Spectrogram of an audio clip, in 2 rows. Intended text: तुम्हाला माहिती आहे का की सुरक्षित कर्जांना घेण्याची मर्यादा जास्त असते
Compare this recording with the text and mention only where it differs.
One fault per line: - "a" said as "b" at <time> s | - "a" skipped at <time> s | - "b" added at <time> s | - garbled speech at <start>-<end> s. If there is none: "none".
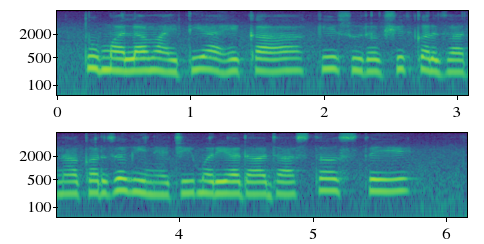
- "कर्ज" added at 3.3 s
